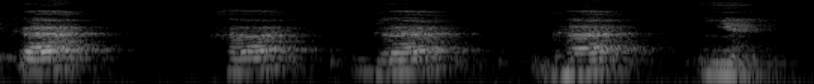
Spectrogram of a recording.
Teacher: जब हम क वर्ग का उच्चारण करते हैं जो ध्वनि है वह कहां से? कंठ से निकलती है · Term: कंठ्य व्यंजन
